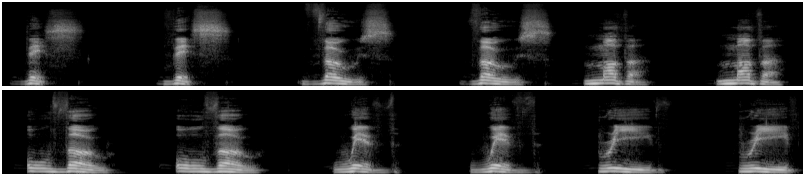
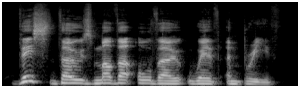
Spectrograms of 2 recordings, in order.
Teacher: so let's practice this voiced th sound in these words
